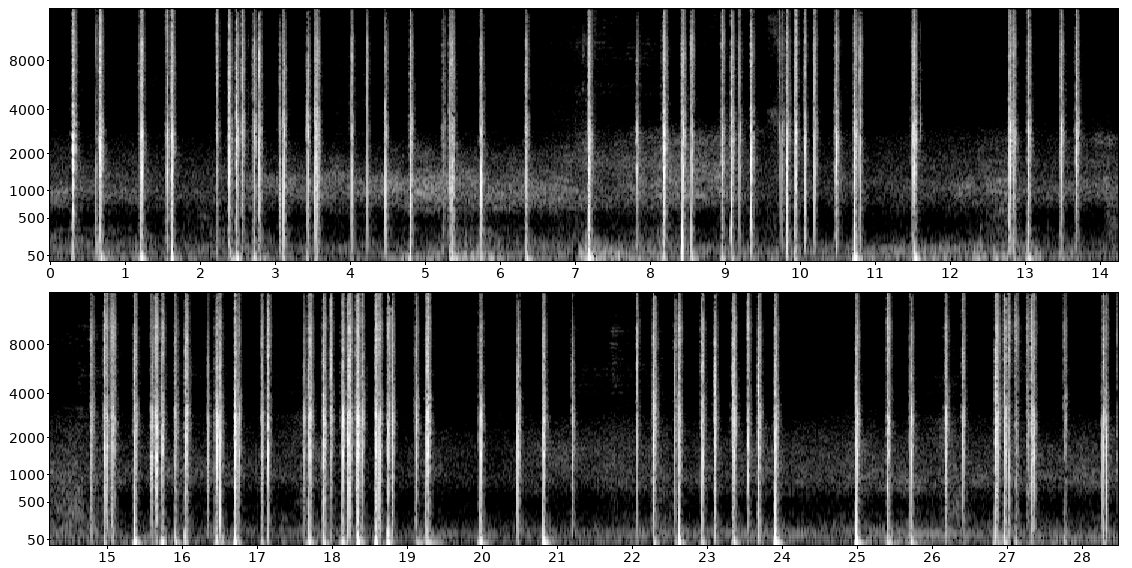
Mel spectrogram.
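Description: A 'magic whip' ground firework going off: a long, irregular string of sharp pops and cracks, some in quick clusters, over a hissing burn.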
